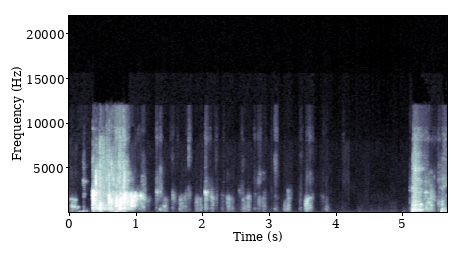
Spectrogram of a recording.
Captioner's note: applause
